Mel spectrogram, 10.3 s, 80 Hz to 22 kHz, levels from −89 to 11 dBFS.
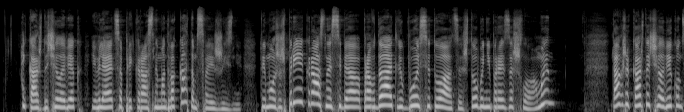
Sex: female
